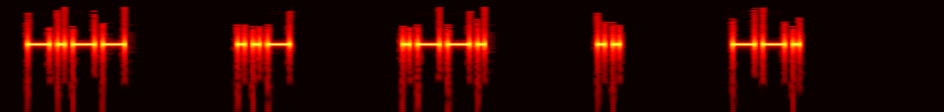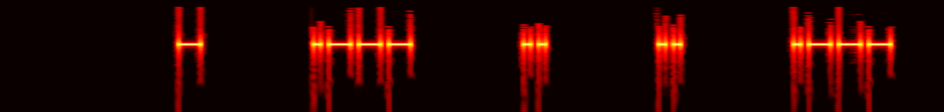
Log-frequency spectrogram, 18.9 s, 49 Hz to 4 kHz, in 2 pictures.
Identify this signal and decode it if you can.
Morse code, heard as a keyed tone, about 16 wpm, spaced as for 6 wpm, 700 Hz. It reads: YUPIG TJIIJ
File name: cwmp3 / L1 SOUND LETTERS 16 wpm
